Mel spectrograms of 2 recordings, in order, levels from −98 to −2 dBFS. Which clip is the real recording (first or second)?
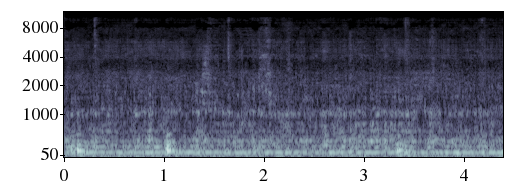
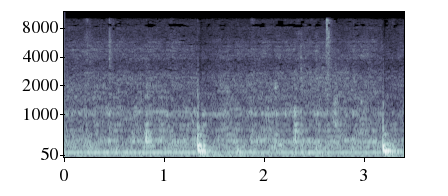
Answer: second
